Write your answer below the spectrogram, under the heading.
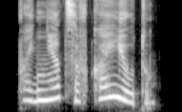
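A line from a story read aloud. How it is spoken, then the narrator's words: Child's timid babble. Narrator (Russian): пролепетала мелкая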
